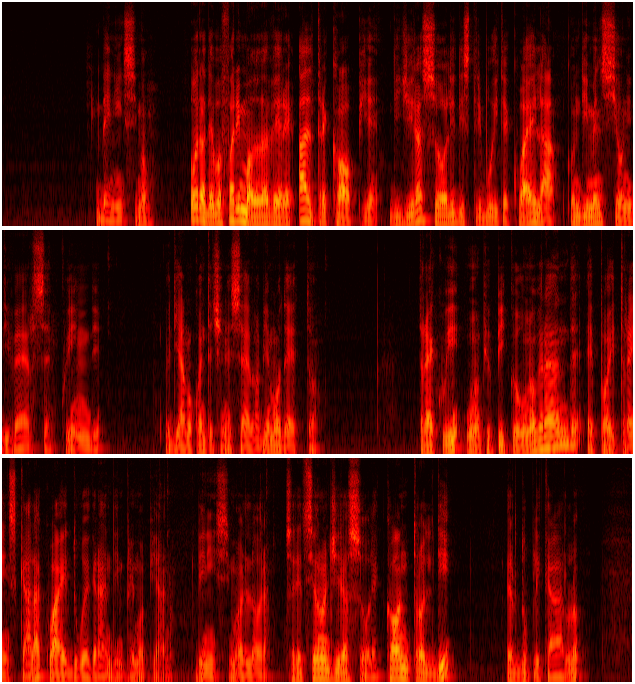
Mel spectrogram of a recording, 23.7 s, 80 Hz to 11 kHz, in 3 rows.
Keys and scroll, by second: 9.7 super+Tab, 21.3 super+d.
